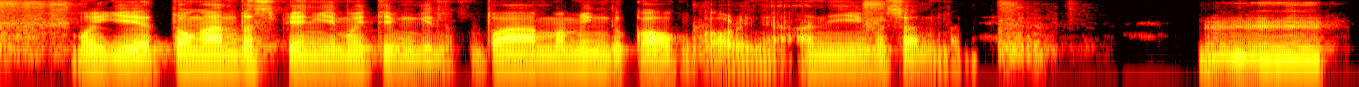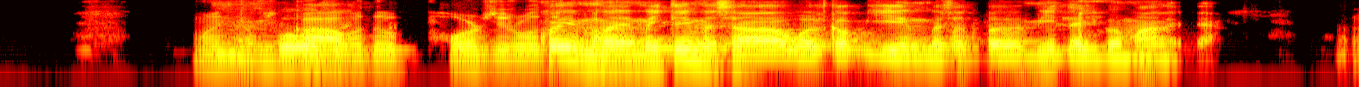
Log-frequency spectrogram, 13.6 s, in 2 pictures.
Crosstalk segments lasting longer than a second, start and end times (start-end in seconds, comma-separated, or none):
7.9-9.7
